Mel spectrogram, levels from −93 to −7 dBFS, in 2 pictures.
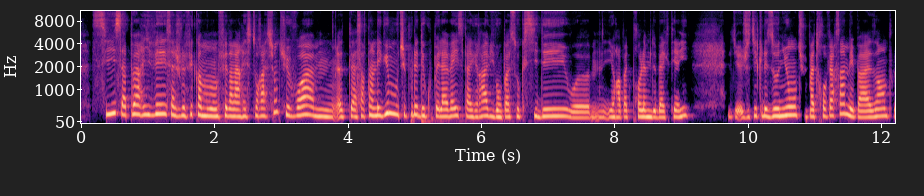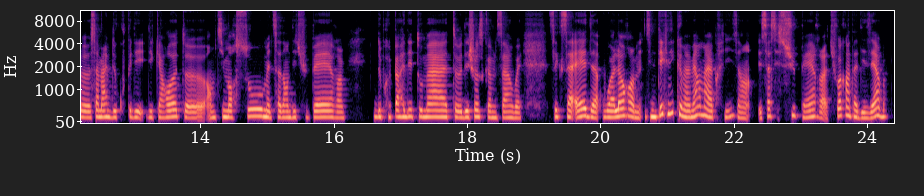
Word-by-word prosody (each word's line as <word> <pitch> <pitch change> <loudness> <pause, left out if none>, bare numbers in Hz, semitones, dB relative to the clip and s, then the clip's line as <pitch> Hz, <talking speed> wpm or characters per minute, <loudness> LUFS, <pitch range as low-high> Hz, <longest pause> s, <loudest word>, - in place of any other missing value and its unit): Si 275 +3 +3
ça 275 -5 0
peut 275 +2 +2
arriver, 265 +2 +4
ça 255 -2 +1
je 220 - -2
le 230 - +3
fais 230 +4 -3
comme 250 -4 +4
on 215 -1 +5
le - - +4
fait 210 +3 0
dans 215 - +3
la 205 0 +4
restauration. 220 - -2
Tu 275 -7 -2
vois, 245 +3 +3
hem, 205 -3 +2 0.2
tu 215 - -1
as 200 - +1
certains 220 +4 0
légumes 250 +6 +6
où 260 - +2
tu 240 +1 -2
peux 250 - -6
les 255 - +3
découper 225 -1 0
la 205 0 +3
veille, 220 +2 +2
c'est 225 - -15
pas 200 -3 +1
grave, 215 +3 0
ils - - 0
vont 190 -1 +4
pas 195 0 0
s'oxyder 210 +2 0
ou, 175 -4 -1
hem, 170 +2 -1
il 175 - -7
y 190 - +1
aura 180 -1 0
pas 190 - -2
de 185 - -18
problème 195 0 +3
de 185 - +2
bactéries. 185 +5 -1 0.6
Du 190 -1 -3
je 180 +2 -4
sais 220 - -3
que 215 - -4
les 215 0 +3
oignons, 235 +3 +6
tu 230 -3 -10
peux - - -8
pas - - +4
trop 215 +2 -4
faire 225 +1 -1
ça, 285 +2 0
mais 220 -6 +4
par 180 -2 +1
exemple, 210 +3 +1
heu, 175 -1 -1
ça 195 +3 -3
m'arrive 185 0 +1
de 180 - -4
couper 190 - -11
des 180 -1 -3
des 180 -1 -7
carottes, 185 +2 -2
heu, 165 -1 -1
en 175 - -5
petits 190 +2 -5
morceaux, 205 +3 0
mettre 185 -2 0
ça 180 - -3
dans 175 0 -3
des 180 +1 -4
tupperwares, 180 0 -1
heu, 170 0 -5 0.5
de 190 0 -1
préparer 190 +1 -3
des 200 0 -3
tomates, 190 -1 0
heu, 175 - 0
des 180 +1 0
choses 190 0 -2
comme 175 -3 -5
ça, 170 +1 -5
ouais. 165 -1 -5 0.4
C'est 195 - -5
que 190 - -13
ça 190 -2 0
aide 195 -4 +1
ou 185 0 0
alors, 205 +3 +2
hem, 170 -3 -3
c'est 190 +1 -1
une 190 - +6
technique 280 +6 -1
que 255 - +1
ma 185 -4 +1
mère 210 +7 0
m'a 230 - +1
apprise 185 +2 -6 0.3
et 155 - -7
ça 210 - -4
c'est 205 - -13
super! 195 -5 -5
Tu - - -18
vois 220 - 0
quand 235 +1 -2
tu 195 - -3
as - - 0
des 160 -1 -5
herbes, 195 -1 0
195 Hz, 285 wpm, -23 LUFS, 185-220 Hz, 0.6 s, légumes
